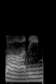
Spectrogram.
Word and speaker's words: Bonnie: Also, you can reach me at Facebook, Bonnie Mosenter Albers, so I'll spell it for you, B-O-N-N-I-E, and then my maiden name was Mosenter, M-O-Z-E-N-T-E-R, Albers, A-L-B-E-R-S.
